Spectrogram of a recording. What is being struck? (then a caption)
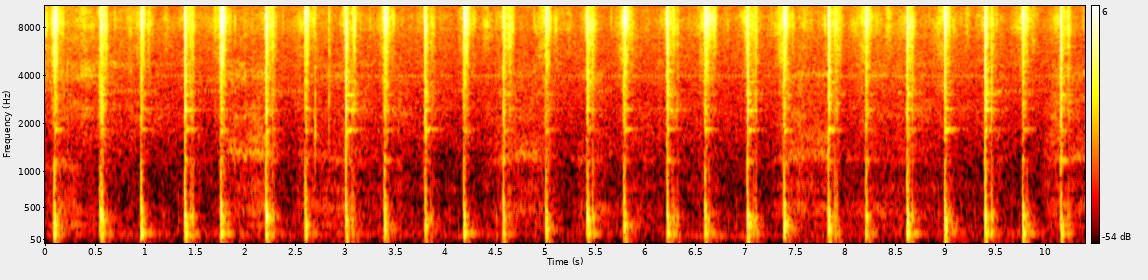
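Inflatable vinyl play ball. Fingertips tap a rainbow-coloured hollow inflatable vinyl play ball held close while it is turned, making 28 short, dull, hollow taps at a loose, somewhat uneven pace. Each tap is a soft thump with a quick bright click on top that dies away almost at once, with faint rubbing between taps.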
